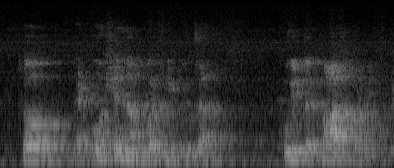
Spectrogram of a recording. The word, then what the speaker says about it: Buddha: That when Buddha, he was you all pronounce Buddha's name? You can all pronounce it as Buddha. Or some people say in the United States Buddha.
